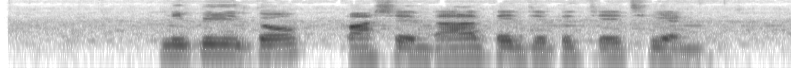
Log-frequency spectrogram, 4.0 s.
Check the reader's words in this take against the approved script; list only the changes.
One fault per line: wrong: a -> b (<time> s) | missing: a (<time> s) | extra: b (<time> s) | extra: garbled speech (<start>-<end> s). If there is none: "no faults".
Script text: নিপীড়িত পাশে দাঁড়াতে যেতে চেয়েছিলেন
no faults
